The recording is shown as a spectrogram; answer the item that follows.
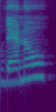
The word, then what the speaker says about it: Dano: um, Shailene Woodley, Paul Dano. I don't know how to pronounce Yes. his last name. It's Dano?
